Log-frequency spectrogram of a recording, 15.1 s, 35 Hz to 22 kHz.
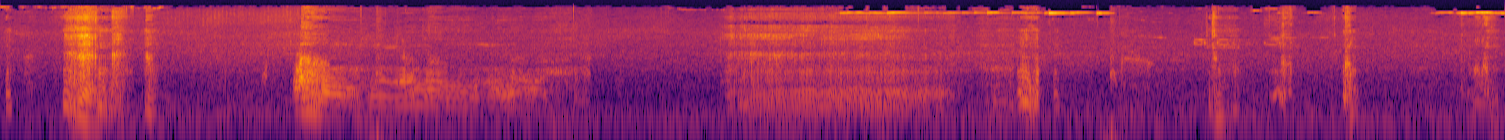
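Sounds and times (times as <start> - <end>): man snoring: 7.2 - 11.2.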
